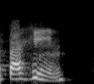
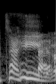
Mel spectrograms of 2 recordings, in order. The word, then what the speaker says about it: tagine: It's a tagine. – Oh, tagine.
